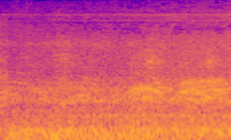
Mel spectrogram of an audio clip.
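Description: Crows caw in a Doctor Who episode, harsh calls rising over a steady, dense background of scene noise and music, moderately loud throughout the short stretch.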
